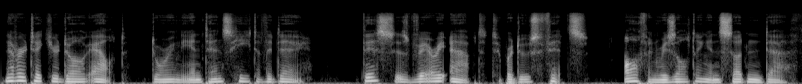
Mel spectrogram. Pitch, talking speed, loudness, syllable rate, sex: 120 Hz, 180 wpm, -20 LUFS, 5.1 syllables/s, male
